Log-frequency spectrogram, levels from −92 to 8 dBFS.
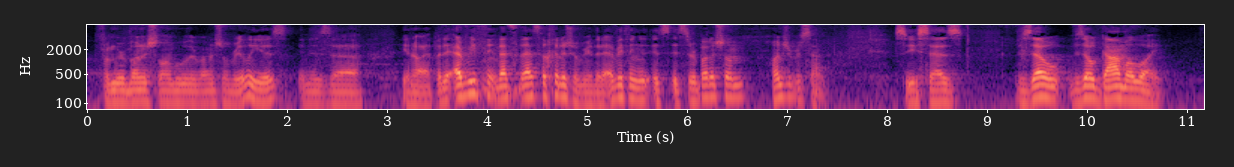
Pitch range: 105-140 Hz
